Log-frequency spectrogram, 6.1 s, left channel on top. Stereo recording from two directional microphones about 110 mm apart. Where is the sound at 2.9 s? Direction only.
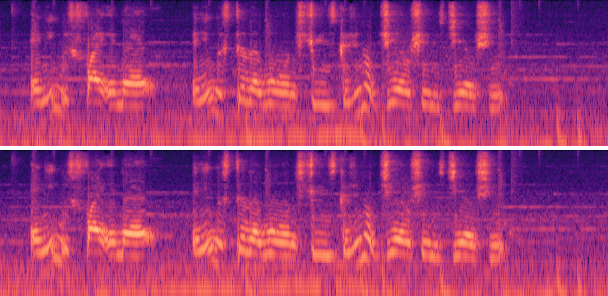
15° right (ahead or behind).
